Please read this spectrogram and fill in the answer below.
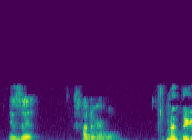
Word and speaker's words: Qatar: it is a country Qatar oh and it's pronounced cutter is it cutter I think it's Kar cutter yeah okay so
